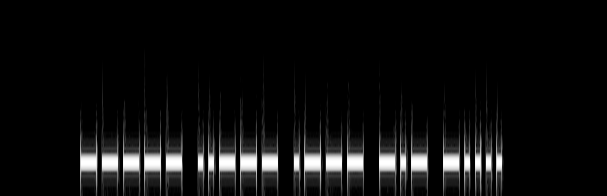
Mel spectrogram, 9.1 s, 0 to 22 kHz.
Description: Morse code, heard as a keyed tone, about 15 wpm, 700 Hz. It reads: 02JK6
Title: Code Groups - 5 Letter:Numbers - 15wpm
